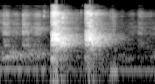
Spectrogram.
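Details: Two loud, sharp barks about a third of a second apart from Rocket, a male foster dog indoors, following a low murmur of background noise.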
